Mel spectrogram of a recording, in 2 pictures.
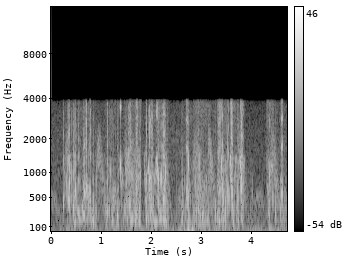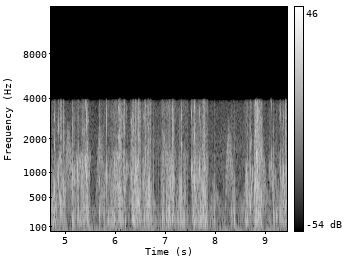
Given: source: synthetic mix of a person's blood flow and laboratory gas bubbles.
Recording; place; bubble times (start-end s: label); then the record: Doppler ultrasound of blood flow; subclavian vein
0.21-0.93 s: bubbles
1.04-1.79 s: bubbles
1.83-2.36 s: bubbles
2.58-3.19 s: bubbles
3.23-3.90 s: bubbles
4.29-5.04 s: bubbles
5.14-5.51 s: bubbles
5.65-6.76 s: bubbles
6.91-8.01 s: bubbles
8.29-8.43 s: bubbles
8.56-9.01 s: bubbles
9.04-9.45 s: bubbles
From the record:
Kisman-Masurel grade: 444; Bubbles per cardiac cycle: continuous sound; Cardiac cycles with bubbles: 100%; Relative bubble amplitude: maximal (0.775 to 0.999); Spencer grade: 4 (maximum detectable bubble signal sounding continuously throughout systole and diastole of every cardiac period, and overriding the amplitude of the normal cardiac signals); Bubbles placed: anywhere in the cardiac cycle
